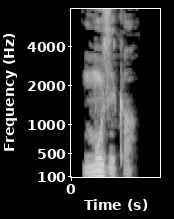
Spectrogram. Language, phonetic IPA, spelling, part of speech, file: Polish, [ˈmuzɨka], muzyka, noun, Pl-muzyka.ogg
